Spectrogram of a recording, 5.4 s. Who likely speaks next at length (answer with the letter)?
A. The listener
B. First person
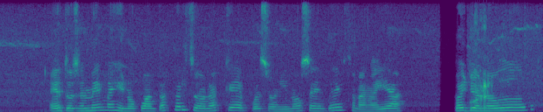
B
